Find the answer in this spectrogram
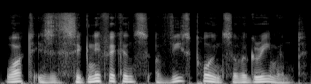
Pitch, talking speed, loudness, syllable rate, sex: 110 Hz, 175 wpm, -18 LUFS, 5.4 syllables/s, male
